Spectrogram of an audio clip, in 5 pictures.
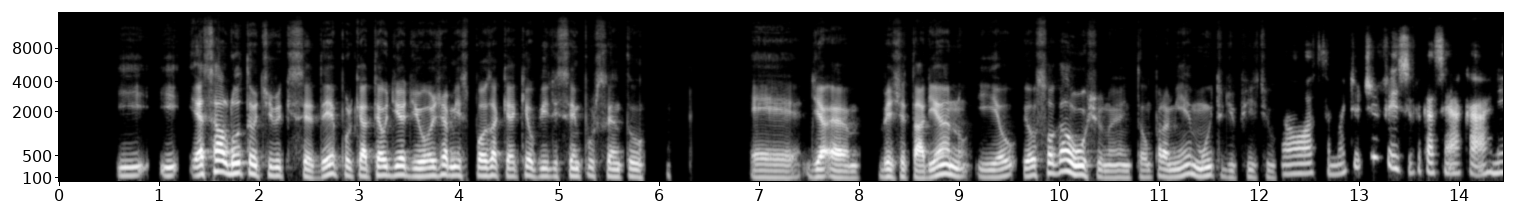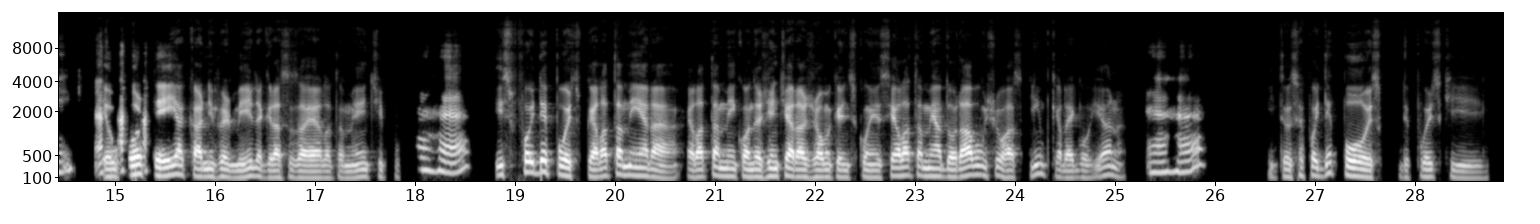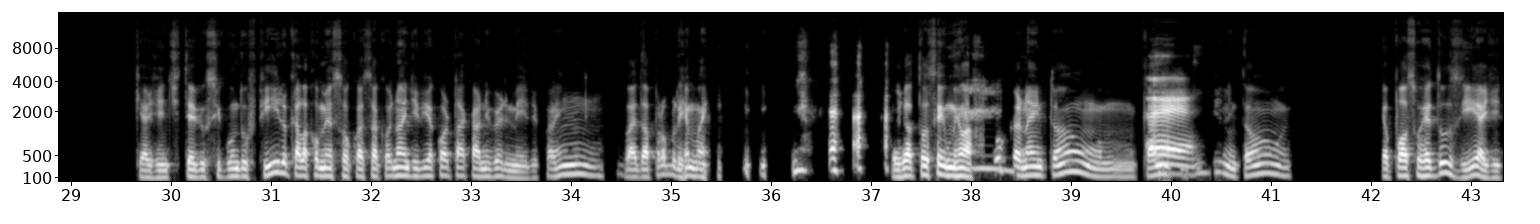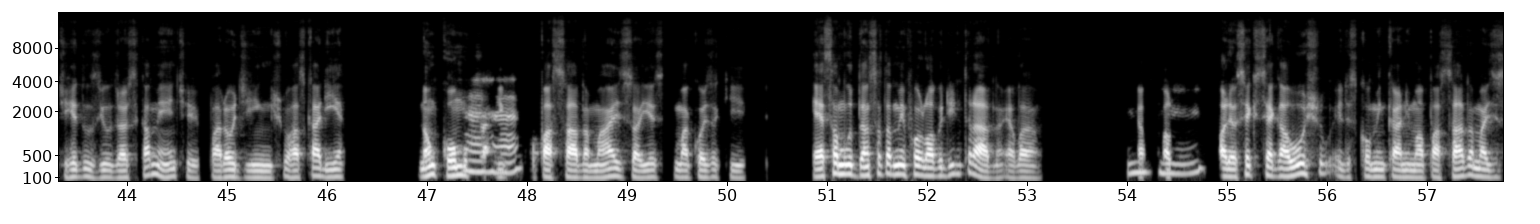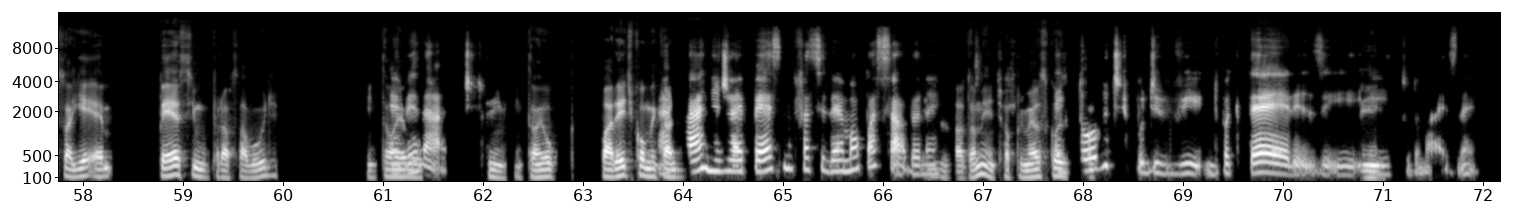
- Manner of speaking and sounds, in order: tapping; laugh; other noise; chuckle; laugh
- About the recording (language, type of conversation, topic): Portuguese, podcast, Qual pequena mudança teve grande impacto na sua saúde?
